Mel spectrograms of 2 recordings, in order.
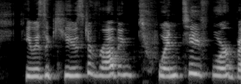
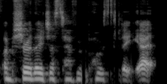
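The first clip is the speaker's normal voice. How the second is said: low, softer muttered retort; muttering; 4 semitones lower, 6 dB quieter, faster than usual. Retold or imitated. Sam answering Dean's teasing, muttered. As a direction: mutter it under your breath. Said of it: "Sam kinda mutters".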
